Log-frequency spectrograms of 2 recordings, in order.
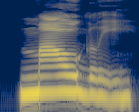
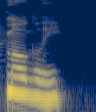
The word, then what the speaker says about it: Mowgli: As per Kipling, it's pronounced Mowgli, not Mowgli. That's your TIL for the day.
